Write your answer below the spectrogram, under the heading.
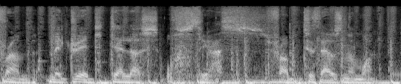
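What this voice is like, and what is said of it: Accented English. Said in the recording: “you like my accent?”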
